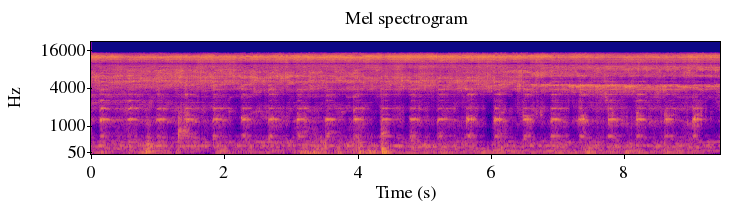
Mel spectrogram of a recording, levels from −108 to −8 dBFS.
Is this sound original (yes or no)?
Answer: no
